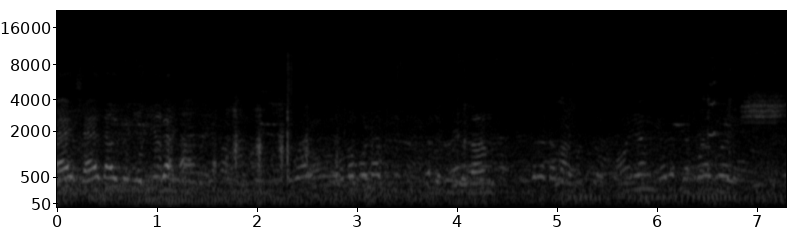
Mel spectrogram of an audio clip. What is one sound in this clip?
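Several young men talk with animation nearby outdoors.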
